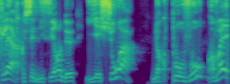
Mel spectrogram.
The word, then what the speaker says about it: Yeshua: n'arrivaient pas à prononcer or le sang che qui se trouve dans chibolet se trouve aussi dans Yeshua le son che voyez-vous donc ceci montre par exemple que ce des frimite sur la base de ce texte ne pouvait pas prononcer Yeshua il prononçait donc yesua or yesua ce n'est pas Yeshua est-ce qu'on s'est fait comprendre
